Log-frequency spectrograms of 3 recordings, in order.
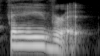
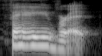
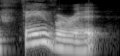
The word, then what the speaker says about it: favorite: So for example, this word, favorite, favorite. I know it looks like it should be favorite, but we're going to X out that O in the middle. We're just going to say 2 syllables, emphasis on the first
